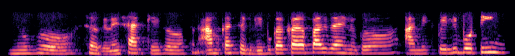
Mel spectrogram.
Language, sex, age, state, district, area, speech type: Goan Konkani, female, 30-45, Goa, Ponda, rural, conversation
